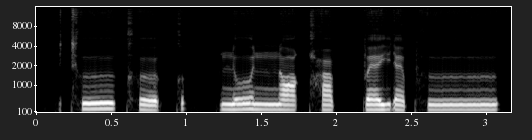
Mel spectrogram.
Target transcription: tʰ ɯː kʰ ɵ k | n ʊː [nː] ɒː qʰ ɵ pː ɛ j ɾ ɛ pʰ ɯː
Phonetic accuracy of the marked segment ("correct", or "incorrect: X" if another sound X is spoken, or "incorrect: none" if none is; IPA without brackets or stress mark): correct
